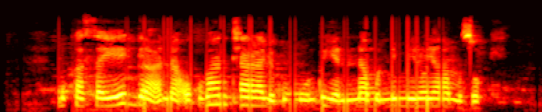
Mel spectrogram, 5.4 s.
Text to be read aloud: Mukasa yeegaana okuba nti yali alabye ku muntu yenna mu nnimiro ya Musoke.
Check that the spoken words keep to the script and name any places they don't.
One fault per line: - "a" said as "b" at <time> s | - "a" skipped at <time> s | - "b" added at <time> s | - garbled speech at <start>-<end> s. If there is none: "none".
- "yali" skipped at 2.4 s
